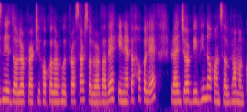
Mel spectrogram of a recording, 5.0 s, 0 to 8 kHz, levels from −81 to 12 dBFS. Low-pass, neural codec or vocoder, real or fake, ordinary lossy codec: 7.2 kHz; codec, 16 kHz, 0.3 kbps, FocalCodec; fake; none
